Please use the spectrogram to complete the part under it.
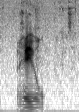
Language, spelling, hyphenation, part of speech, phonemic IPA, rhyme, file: Dutch, rail, rail, noun, /reːl/, -eːl, Nl-rail.ogg
- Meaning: rail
